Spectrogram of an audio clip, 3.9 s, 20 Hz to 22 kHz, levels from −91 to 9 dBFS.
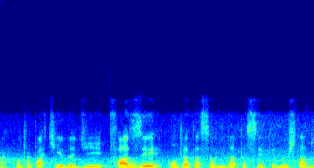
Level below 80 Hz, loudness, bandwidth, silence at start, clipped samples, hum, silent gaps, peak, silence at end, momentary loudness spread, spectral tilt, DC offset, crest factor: -60 dBFS; -24 LUFS; 7.8 kHz; 0 s; under 0.1%; none; none; -4 dBFS; 0 s; 11 LU; -8 dB/octave; under 0.1%; 20 dB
